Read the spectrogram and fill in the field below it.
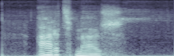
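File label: "aardmuis", Dutch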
